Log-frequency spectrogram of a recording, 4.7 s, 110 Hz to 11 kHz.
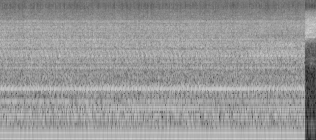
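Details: Bobcat 773 skid steer diesel after replacing the in-tank fuel pickup with check valve and bleeding air: steady, even idle with a smooth low drone, no misses or knocks, until shut off; repair successful.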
